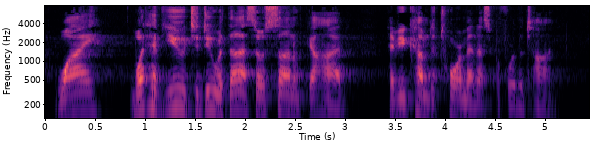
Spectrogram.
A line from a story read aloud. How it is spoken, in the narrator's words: cried out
